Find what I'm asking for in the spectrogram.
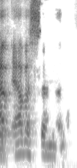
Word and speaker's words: Avicenna: But go ahead and you say Avicenna. Did I say that correctly? – Avicenna. Yeah, so his Latin name is Avicenna.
